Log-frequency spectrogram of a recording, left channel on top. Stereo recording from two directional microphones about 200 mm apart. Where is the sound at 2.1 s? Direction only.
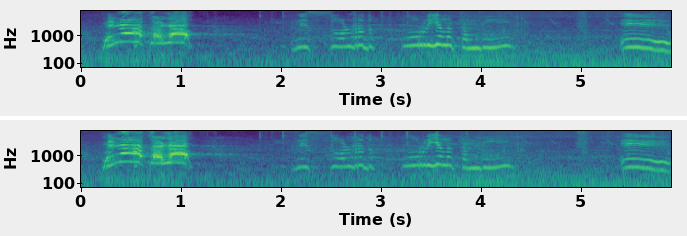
55° left (ahead or behind).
